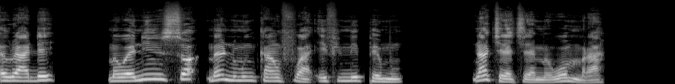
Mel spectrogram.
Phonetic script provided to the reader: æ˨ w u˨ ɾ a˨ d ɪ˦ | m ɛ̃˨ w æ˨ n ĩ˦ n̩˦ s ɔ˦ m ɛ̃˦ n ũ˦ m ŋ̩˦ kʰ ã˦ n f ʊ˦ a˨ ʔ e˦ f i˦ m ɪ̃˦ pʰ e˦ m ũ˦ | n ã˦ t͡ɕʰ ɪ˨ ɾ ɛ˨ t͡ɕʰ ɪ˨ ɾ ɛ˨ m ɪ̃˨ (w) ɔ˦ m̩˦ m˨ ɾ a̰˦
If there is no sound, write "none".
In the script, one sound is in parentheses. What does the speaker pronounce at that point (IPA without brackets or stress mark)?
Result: w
